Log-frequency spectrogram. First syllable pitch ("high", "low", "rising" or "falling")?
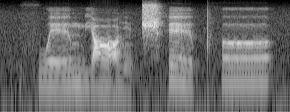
rising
